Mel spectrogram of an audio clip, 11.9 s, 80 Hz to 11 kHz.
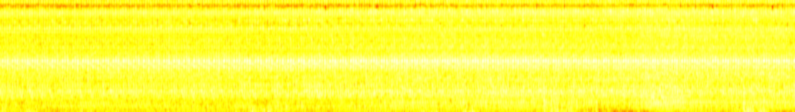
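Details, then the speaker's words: Land Rover Freelander 2 idling before repair: light, uneven plastic tapping from the right-hand side of the engine near the alternator. Seized alternator freewheel pulley. "It's like a plastic um tapping noise. I believe it might be the alternator pulley. Might be on its way out."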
